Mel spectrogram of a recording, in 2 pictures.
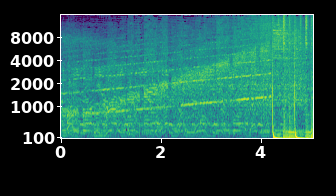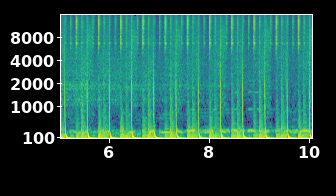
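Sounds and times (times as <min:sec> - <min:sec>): rising synth sweep and noise: 0:01.7 - 0:10.0.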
